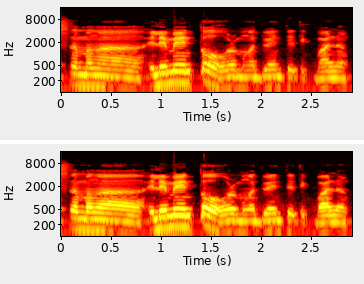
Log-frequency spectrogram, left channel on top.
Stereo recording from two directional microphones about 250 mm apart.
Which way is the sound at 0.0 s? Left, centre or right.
Centre.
